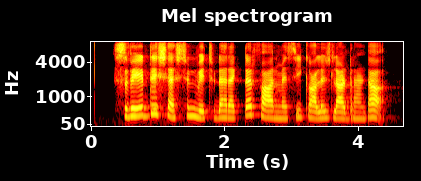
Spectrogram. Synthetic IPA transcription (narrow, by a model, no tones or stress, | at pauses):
səʋeːɖ̚d̪eːʃɛːʃənʋɪt͡ʃɖaːɪɾɛːk̚ʈəɾpʰaːɾmɛːsiːkaːled͡ʒlaːɖɾãːɳɖaː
